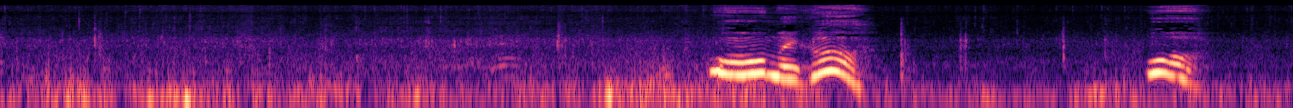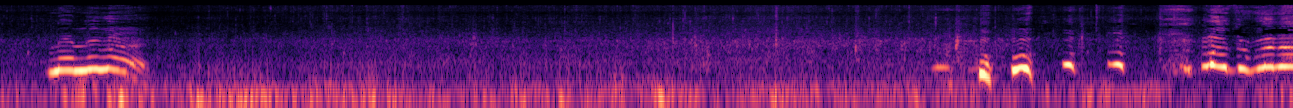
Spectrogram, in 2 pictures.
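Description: Small waves lap gently against rocks.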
